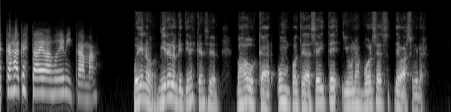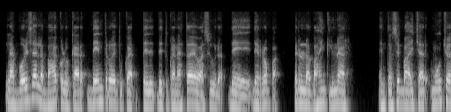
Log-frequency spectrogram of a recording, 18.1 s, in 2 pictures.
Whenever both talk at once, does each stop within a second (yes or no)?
yes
